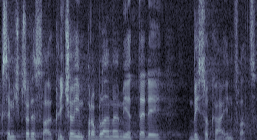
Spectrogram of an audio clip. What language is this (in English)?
Czech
